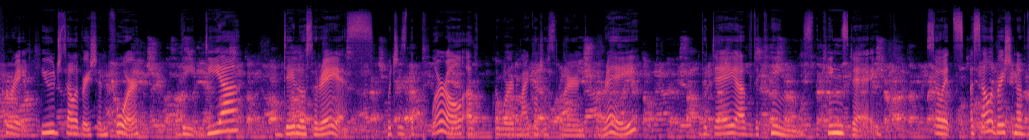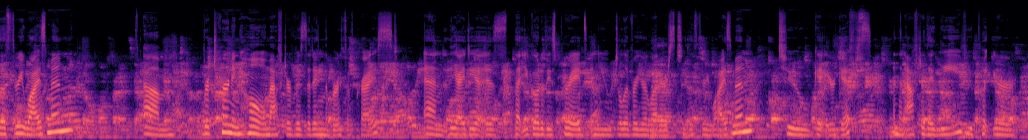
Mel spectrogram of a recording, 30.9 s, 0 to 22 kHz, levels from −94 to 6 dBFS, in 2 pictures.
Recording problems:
background chatter; loud; throughout; 3 voices, 7 dB below the speech

